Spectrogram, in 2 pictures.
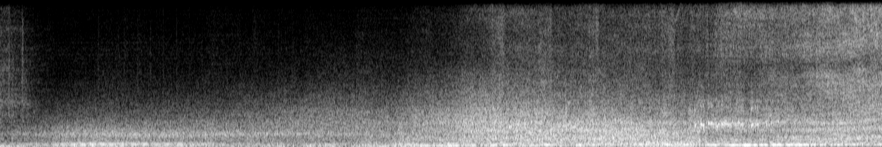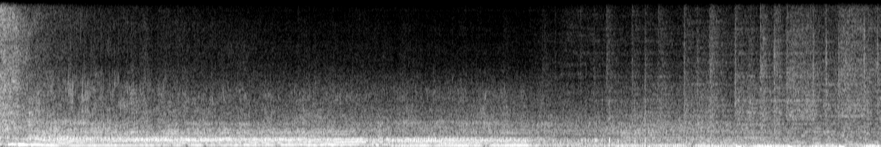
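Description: Car engine revving hard, its note climbing for several seconds under a loud rush of tyre and wind noise. The pitch drops sharply about halfway as the car goes by, holds steady, then drops again a few seconds before the end.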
